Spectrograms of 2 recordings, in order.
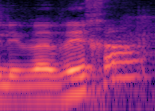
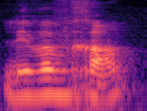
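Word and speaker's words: לבבך: Et non seulement levavecha, il faut bien le prononcer levavecha, et pas levavcha.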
